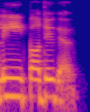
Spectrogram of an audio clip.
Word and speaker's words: Leigh Bardugo: Speaking of gangs, I recently finished reading Six of Crows and Crooked Kingdom by Leigh Bardugo. Am I saying that right? – Yes.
